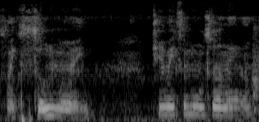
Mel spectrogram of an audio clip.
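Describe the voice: A woman at medium pitch and moderate pace, dark, mellow tone, fairly even intonation, with audible room echo.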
